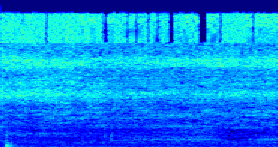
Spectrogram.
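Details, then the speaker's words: Nolli Designs Pacer fidget spinner with brass weights and a full ceramic bearing gives a soft, steady hiss over a low hum as it spins; the bearing is a little noisy, not loud but clearly audible. "as you can hear bearings a little bit noisy not terribly loud just you can definitely hear that it's there"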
